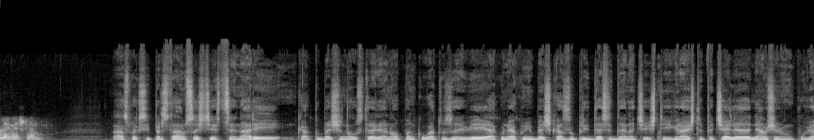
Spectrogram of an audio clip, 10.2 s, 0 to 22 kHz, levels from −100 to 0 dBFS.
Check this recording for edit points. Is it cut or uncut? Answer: uncut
